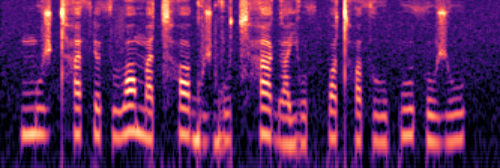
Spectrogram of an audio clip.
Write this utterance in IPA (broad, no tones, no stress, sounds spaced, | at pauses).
m u ʒ tʰ a θ ɾ ø θ v ɒ m a t͡sʰ ɒ ɡ u ʒ ɡ w u t͡sʰ a ɡ a j u θ p ɒ tʰ ɒ θ ɣ u p u θ u ʒ u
